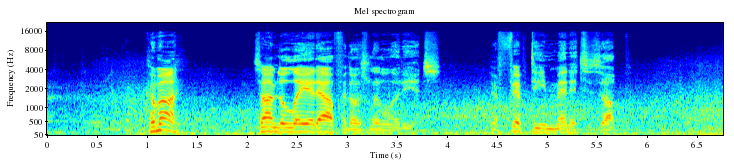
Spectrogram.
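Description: A man speaks calmly in a deep voice, close by.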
